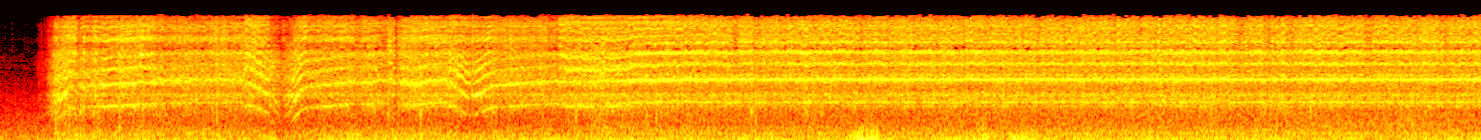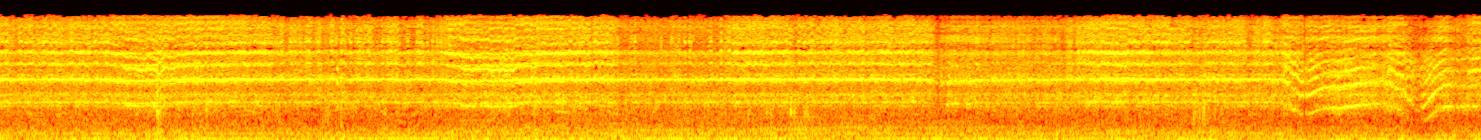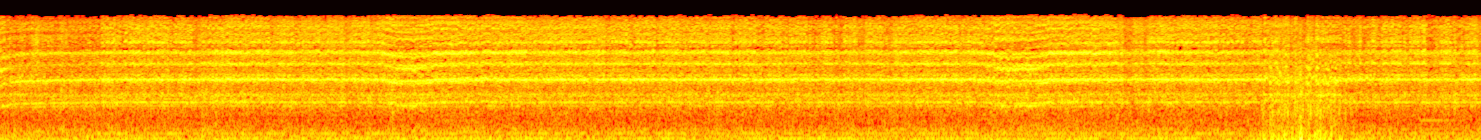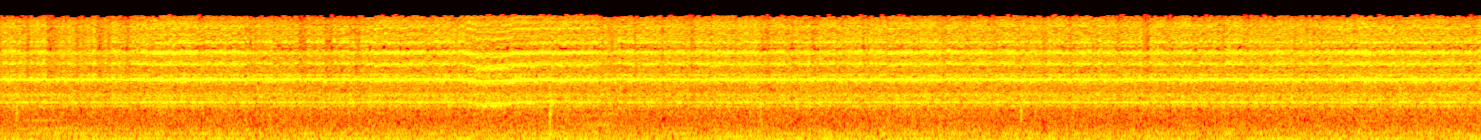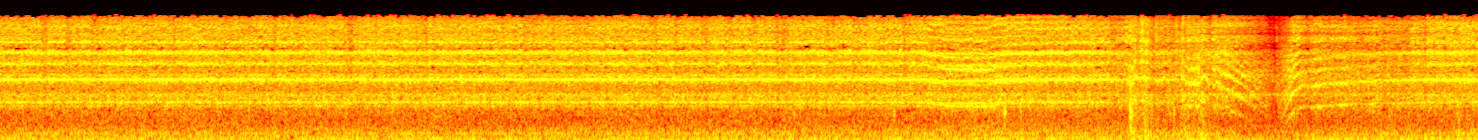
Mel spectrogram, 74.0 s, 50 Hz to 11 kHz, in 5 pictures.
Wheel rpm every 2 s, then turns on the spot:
170, 180, 200, 230, 230, 230, 230, 230, 230, 230, 230, 230, 230, 200, 170, 230, 230, 230, 230, 230, 230, 230, 230, 230, 230, 230, 230, 230, 230, 230, 230, 230, 230, 230, 230, 150, 200.
none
